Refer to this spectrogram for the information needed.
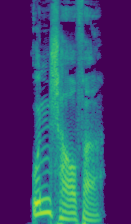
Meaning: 1. comparative degree of unscharf 2. inflection of unscharf: strong/mixed nominative masculine singular 3. inflection of unscharf: strong genitive/dative feminine singular
- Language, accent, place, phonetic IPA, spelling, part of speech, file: German, Germany, Berlin, [ˈʊnˌʃaʁfɐ], unscharfer, adjective, De-unscharfer.ogg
